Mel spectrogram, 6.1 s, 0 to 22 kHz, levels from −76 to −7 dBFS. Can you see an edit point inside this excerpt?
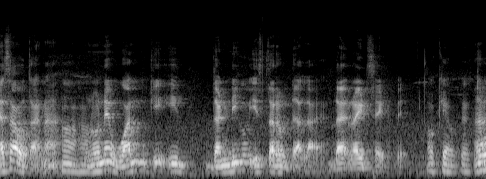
no; 0 cuts

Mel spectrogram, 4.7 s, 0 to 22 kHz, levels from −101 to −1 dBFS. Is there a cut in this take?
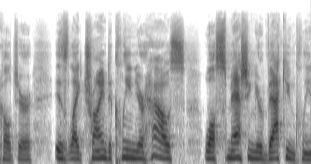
no; 0 cuts

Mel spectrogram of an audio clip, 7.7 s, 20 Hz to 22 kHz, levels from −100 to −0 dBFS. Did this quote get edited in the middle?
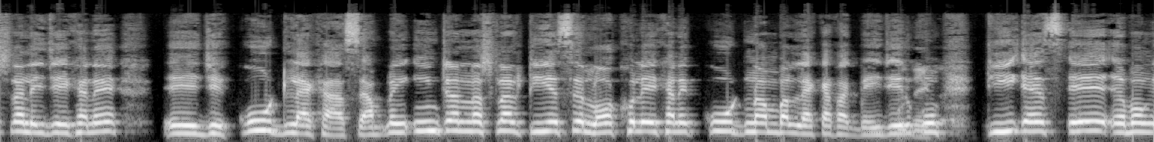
no; 0 cuts

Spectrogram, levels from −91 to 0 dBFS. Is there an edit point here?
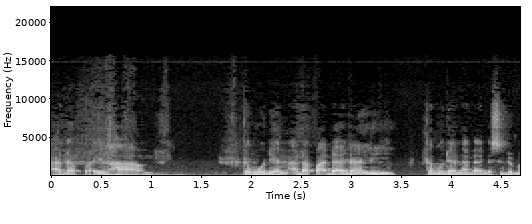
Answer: no; 0 cuts

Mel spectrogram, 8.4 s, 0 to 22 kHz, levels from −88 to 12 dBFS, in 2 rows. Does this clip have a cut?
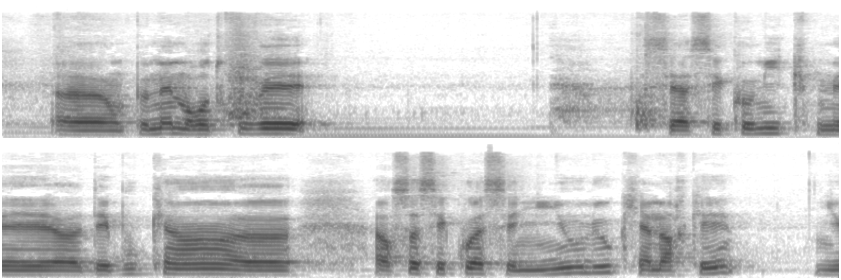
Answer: no; 0 cuts

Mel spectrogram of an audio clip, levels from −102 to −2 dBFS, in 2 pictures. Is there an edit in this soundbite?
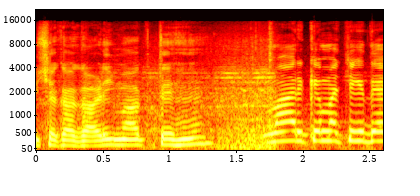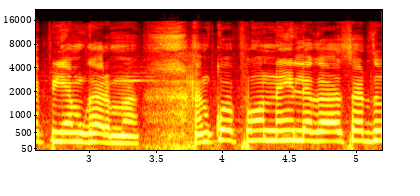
yes; 1 cut; at 1.7 s

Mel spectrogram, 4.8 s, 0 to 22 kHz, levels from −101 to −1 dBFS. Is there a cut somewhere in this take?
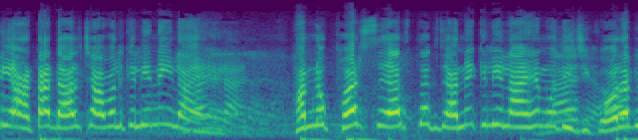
no; 0 cuts

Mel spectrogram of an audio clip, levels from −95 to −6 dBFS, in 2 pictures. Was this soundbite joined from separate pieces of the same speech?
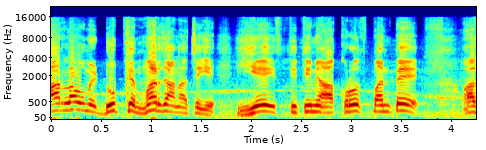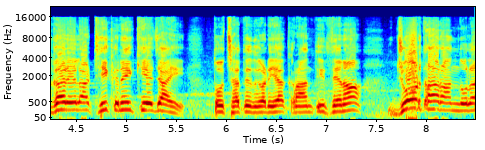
no; 0 cuts

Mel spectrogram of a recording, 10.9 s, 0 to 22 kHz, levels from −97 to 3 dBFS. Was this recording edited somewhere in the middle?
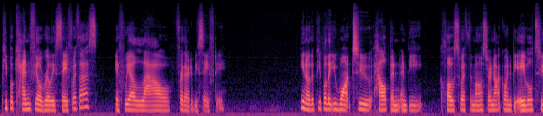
yes; 1 cut; at 5.8 s

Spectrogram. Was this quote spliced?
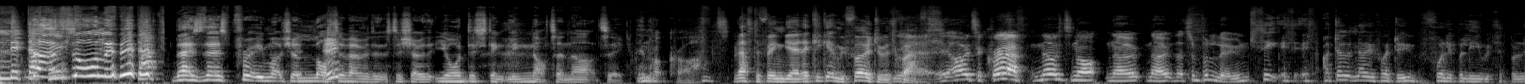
yes; 3 cuts; at 1.6 s, 6.3 s, 12.5 s

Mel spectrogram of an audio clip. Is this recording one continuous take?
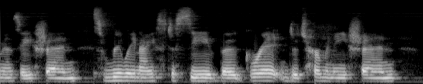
no; 1 cut; at 1.0 s

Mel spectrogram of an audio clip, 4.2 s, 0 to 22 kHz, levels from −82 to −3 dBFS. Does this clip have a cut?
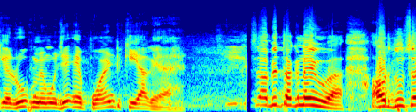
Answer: yes; 1 cut; at 2.5 s

